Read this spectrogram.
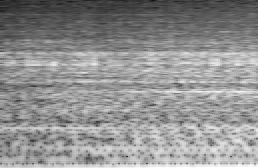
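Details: Isuzu Panther diesel after engine repair with quality liners: steady, even idle with regular clatter, no misses or heavy knock; temperature stable, engine smoother, no exhaust smoke, described as like new.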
